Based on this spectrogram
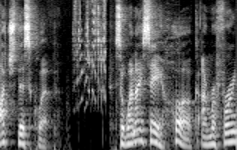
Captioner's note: distorting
